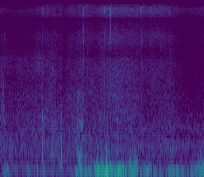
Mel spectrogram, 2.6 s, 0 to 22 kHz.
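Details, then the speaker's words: Hurley Mini Swell e-bike, about 3 years old and 700 miles, no motor running: dull, irregular low clunks each time the bike is rocked; worn bushings inside the undamped suspension fork let the lower legs knock and rock. "bushings inside the fork are actually wearing, so this lower section of the fork is starting to rock."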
